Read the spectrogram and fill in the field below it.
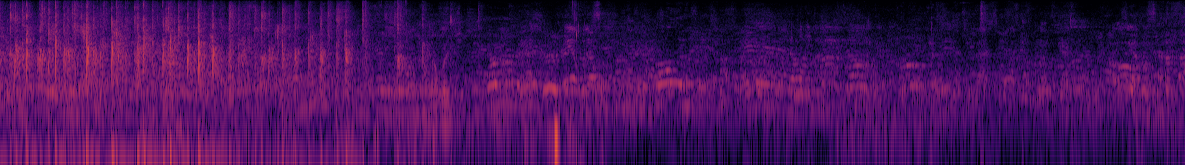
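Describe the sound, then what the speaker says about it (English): Crowd applause and cheering at a high school bowling team finals awards ceremony, loud clapping in the opening seconds that fades into general chatter and murmuring. "Big round of applause for the Eagles."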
